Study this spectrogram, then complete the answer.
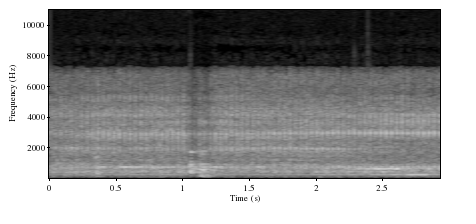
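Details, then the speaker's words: Maruti Suzuki Baleno RS Boosterjet engine running, steady airy hiss from the engine side over the idle; a vacuum pipe that had come off is leaking air. "आवाज सुना देता हूं आपको ये noise जो ए रही है basically हमारी जो है इसके सेपिड साइड से ए रही है"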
